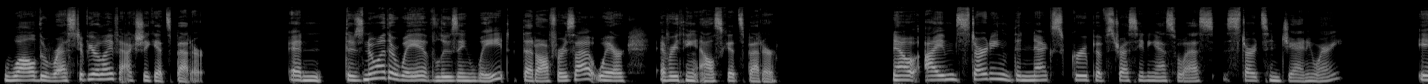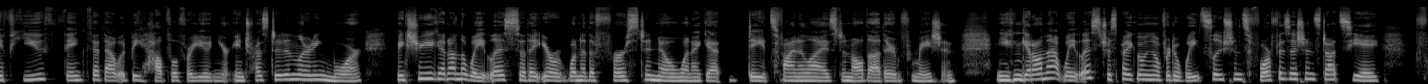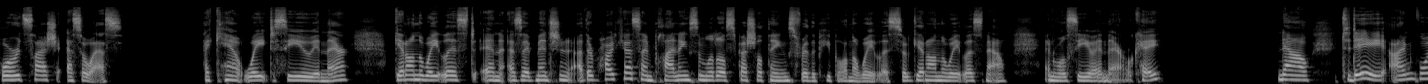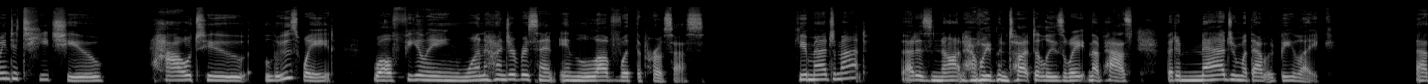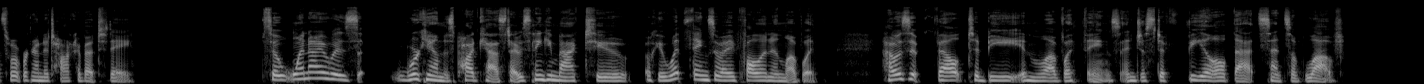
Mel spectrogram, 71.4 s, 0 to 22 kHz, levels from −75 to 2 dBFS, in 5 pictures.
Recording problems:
none

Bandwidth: 15 kHz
